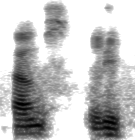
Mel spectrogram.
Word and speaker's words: Helmsley: I have difficulty pronouncing it every time. It's Helmsley.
